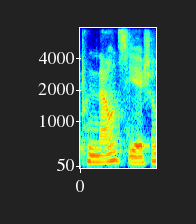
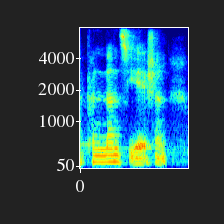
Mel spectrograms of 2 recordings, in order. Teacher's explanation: syllable stress is on the A syllable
